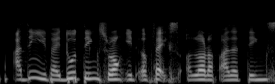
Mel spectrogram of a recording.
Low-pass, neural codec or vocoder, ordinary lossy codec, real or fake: 7.2 kHz; none; none; real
